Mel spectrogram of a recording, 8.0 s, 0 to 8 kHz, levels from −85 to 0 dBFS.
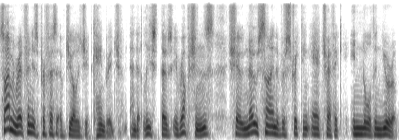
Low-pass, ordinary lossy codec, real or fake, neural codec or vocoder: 7.2 kHz; AAC, 32 kbps; fake; codec, 16 kHz in and 24 kHz out, 0.9 kbps, LongCat-Audio-Codec, four codebook decoder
